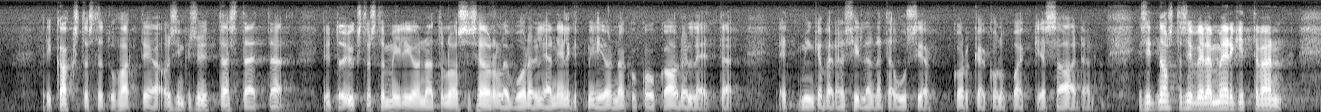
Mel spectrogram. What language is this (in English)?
Finnish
